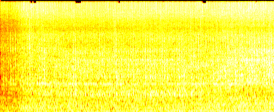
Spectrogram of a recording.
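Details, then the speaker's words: Dodge Dakota loaded with heavy scrap, warm idle with AC off, running hot. Uneven, shaky low rumble pulsing about three times a second; owner suspects the fan clutch or electric fan, not confirmed. "why is this sucker vibrating like this"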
